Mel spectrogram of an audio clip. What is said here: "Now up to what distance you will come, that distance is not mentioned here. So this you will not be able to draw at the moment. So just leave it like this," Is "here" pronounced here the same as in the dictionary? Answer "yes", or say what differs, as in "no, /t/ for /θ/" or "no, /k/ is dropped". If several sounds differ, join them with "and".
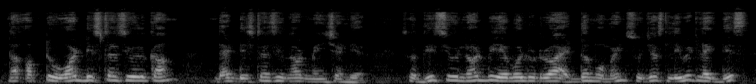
yes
